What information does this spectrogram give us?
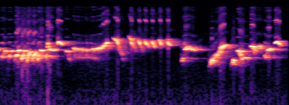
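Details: White-rumped shama provoked into singing continuously, showing off its repertoire of learned phrases: loud, rich, continuous whistled warbling with sliding notes and sharp clicks, shifting pitch from phrase to phrase.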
